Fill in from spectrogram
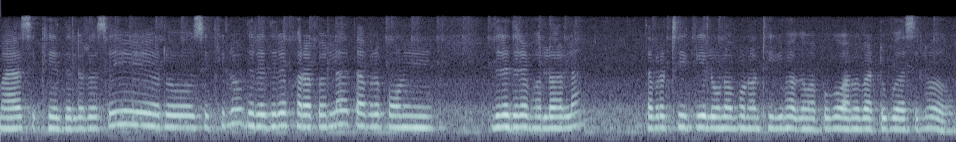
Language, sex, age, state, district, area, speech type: Odia, female, 60+, Odisha, Kendrapara, urban, spontaneous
